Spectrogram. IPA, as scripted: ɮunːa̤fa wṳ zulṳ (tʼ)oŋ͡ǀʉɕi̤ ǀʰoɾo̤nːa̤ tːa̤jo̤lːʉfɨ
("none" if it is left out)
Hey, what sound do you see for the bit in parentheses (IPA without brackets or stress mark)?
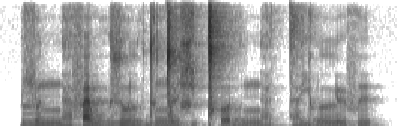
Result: d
